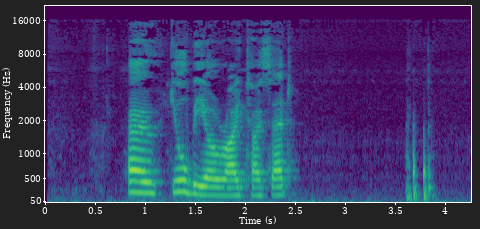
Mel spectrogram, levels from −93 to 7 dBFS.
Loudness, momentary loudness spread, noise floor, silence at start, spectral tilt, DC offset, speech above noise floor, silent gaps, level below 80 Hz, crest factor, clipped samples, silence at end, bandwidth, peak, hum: -19 LUFS; 16 LU; -54 dBFS; 0.85 s; -5 dB/octave; under 0.1%; 36 dB; none; -54 dBFS; 18 dB; under 0.1%; 0.4 s; 16.5 kHz; -4 dBFS; none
